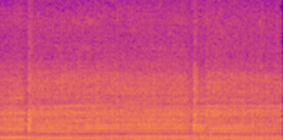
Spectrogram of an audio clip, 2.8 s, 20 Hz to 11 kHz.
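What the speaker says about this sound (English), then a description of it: "Oh, there you can actually hear the exhaust a little bit." Motorcycle exhaust from a BMW R1250GS or Husqvarna Norden 901 accelerating on a road, a steady moderate engine drone with rising pitch, continuous for a few seconds amid wind and road noise.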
